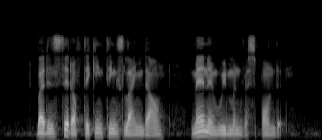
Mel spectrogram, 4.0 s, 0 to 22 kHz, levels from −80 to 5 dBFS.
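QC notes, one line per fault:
Throughout, channel delay (comb filtering): one channel trails by about 0.3 ms, and summing to mono notches the speech near 1.5 kHz and above, sounding hollow.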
